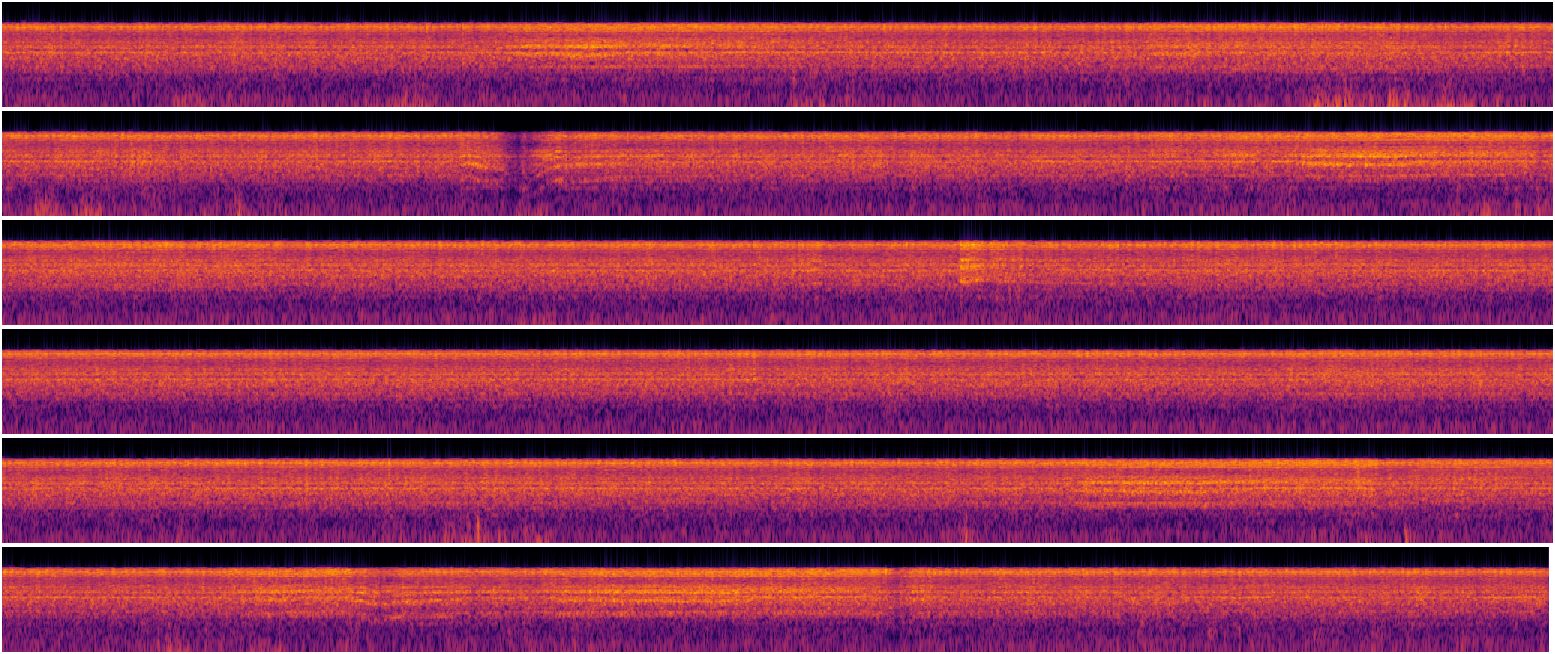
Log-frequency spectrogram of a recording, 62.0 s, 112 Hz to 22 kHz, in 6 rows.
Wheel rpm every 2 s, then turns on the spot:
230, 230, 230, 230, 230, 230, 200, 200, 230, 230, 230, 230, 230, 240, 240, 230, 230, 230, 230, 230, 230, 230, 230, 230, 220, 230, 230, 200, 220, 230, 230.
none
